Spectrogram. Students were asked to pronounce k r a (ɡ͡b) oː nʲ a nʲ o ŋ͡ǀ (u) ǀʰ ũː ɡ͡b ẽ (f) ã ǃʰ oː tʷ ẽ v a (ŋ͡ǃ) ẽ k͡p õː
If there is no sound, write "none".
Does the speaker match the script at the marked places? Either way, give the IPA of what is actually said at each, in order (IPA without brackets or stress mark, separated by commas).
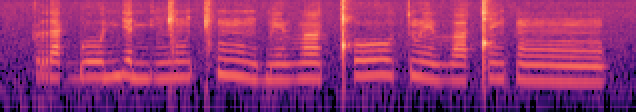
ɡ͡b, ũ, v, ǃ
